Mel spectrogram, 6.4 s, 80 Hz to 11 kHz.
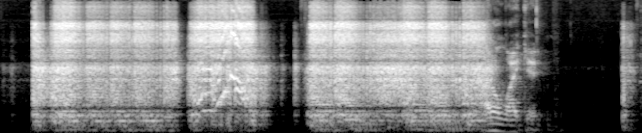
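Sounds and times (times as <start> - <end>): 
gritty guitar through an overdrive effect: 0.1 - 4.8
speech: 4.9 - 5.5.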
